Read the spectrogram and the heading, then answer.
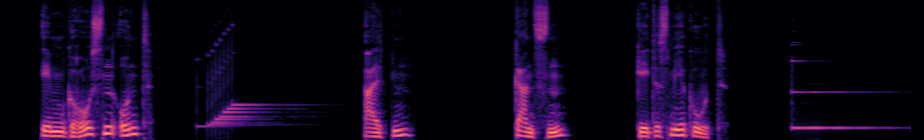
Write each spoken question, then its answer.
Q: Im Großen und Alten, Ganzen geht es mir gut.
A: Im Großen und Ganzen geht es mir gut.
